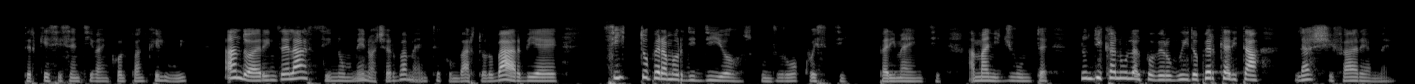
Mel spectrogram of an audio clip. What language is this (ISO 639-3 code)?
ita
